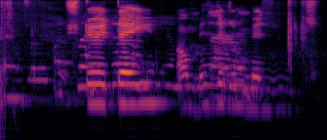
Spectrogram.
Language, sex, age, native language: Icelandic, female, 9, Icelandic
